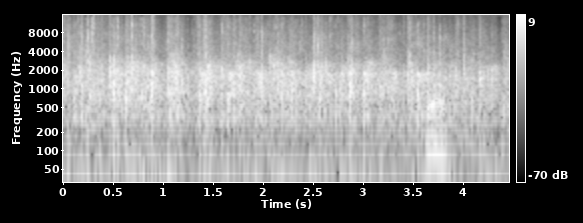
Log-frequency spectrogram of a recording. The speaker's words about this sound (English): Yeah, I'm very grateful for the vicar. Yes, round of applause for the vicar, even though we're in church.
